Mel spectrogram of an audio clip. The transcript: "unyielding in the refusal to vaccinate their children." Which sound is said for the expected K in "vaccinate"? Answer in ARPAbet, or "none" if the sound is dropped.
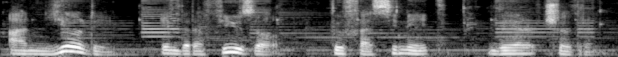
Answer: none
